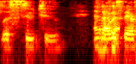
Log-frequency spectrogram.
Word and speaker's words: Lesotho: I was in a little country surrounded by South Africa called Lesotho. It's Lesotho, but it's pronounced Lesotho.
